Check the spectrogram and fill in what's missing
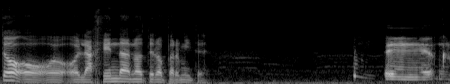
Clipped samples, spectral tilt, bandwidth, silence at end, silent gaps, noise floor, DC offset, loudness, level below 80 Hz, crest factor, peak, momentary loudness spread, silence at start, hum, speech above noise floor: under 0.1%; -6 dB/octave; 15 kHz; 0 s; none; -50 dBFS; under 0.1%; -26 LUFS; -52 dBFS; 20 dB; -8 dBFS; 17 LU; 0 s; none; 24 dB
